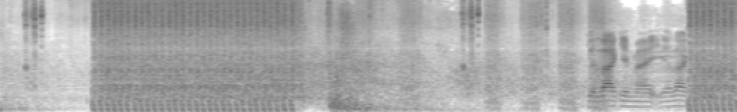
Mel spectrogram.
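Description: A machine gun fires in rapid bursts close by.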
